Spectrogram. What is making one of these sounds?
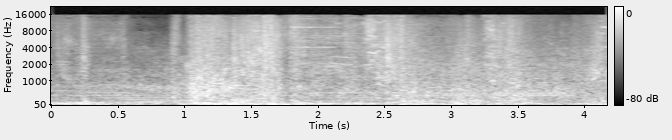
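Fighting sound effects clash and whoosh in a video game.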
